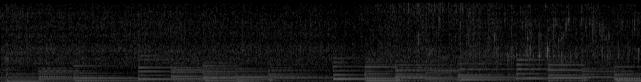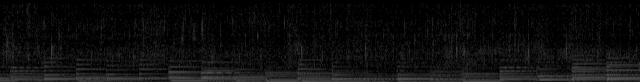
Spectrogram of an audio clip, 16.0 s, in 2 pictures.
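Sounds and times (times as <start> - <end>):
chicken wings sizzling in oil: 0.0 - 16.0
light melodic background music: 0.0 - 16.0.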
